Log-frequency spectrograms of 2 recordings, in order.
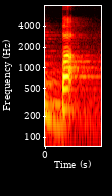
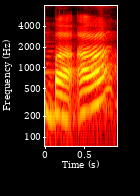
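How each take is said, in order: First: The word ends in a closed glottal stop. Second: The word ends on a full vowel. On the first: The reading stops here. "bila kita nak berhenti di situ matikan hamzah" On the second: The reading continues on. "Bacakan barisnya ba'a"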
